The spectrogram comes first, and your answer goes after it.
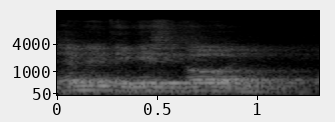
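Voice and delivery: ordinary talk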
